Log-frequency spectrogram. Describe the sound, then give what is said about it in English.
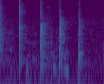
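Four sharp hand claps in a steady, even rhythm, each a crisp bright smack that quickly fades, with no voices between them. “Can you clap while you're doing it? Clap.”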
